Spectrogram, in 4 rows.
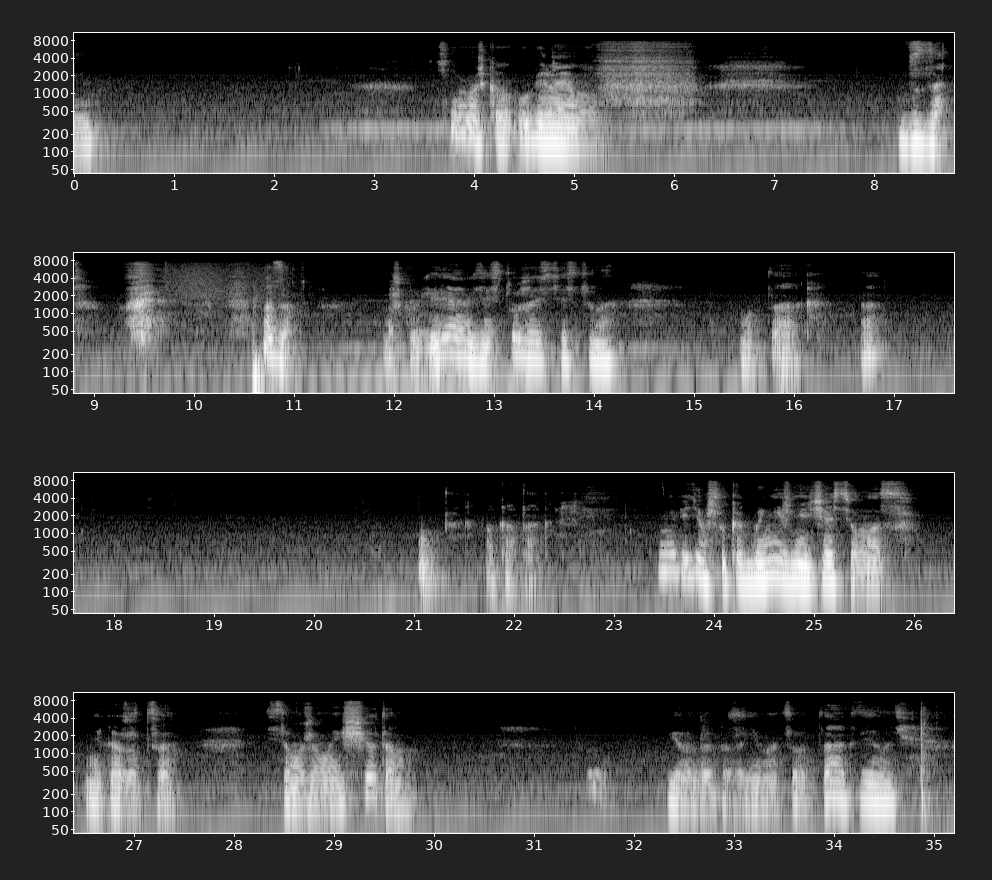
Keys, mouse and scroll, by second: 2.4 g, 3.7-5.0 middle drag, 5.0 click, 5.7 click, 6.0 click, 6.3 right click, 6.8-8.3 middle drag, 8.3 g, 9.8 middle click, 10.7 click, 11.1 click, 11.2 click, 11.6-13.1 middle drag, 13.4 g, 15.2 click, 15.9 g, 17.4 click, 17.5 click, 17.7 g, 18.4 click, 18.5 click, 18.9 g, 20.4 click, 21.0 click, 21.2-22.8 middle drag, 24.4 click, 24.6 click, 25.2 click, 25.5 shift+click, 25.9 right click, 26.9 click, 27.7 click, 28.1 click, 28.4 shift+click, 28.8-30.2 middle drag, 30.2 g, 32.8 click, 33.0-34.5 middle drag.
